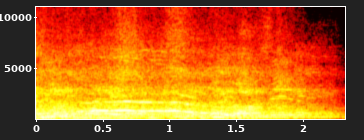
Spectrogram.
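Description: Indistinct chatter of a clinic waiting room with a faint, drawn-out high cry of a small child, lasting about a second.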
